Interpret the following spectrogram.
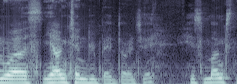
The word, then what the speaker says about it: Dorje: So you don't say dorje, you say dorje.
